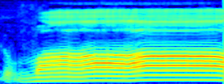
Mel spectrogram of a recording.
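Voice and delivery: Var with the A held long and loud; stretched vowel demo. Shown as a demonstration. Teacher shows a student the held vowel in Var. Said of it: "şeklinde A'yı uzattık".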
